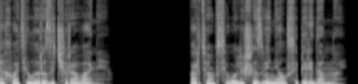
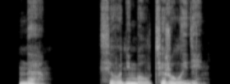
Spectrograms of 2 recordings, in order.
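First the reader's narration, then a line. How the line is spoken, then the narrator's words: Muffled, hollow voice. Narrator (Russian): глухо произнёс Данилов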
